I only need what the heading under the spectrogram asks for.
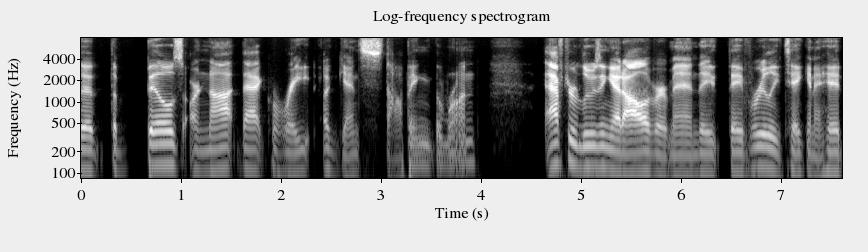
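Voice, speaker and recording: On a very clean recording with a silent background and a dry, close sound with no echo, a man speaks with an American accent. His fairly low voice moves at a fairly slow pace with lively intonation. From New York. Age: 40s. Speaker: fantasy football podcast host. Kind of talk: live advice show answering chat questions. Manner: casual, many filler words.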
